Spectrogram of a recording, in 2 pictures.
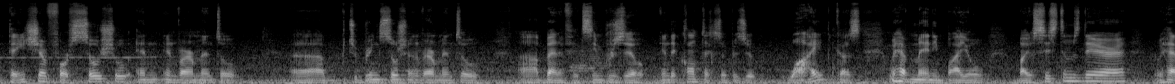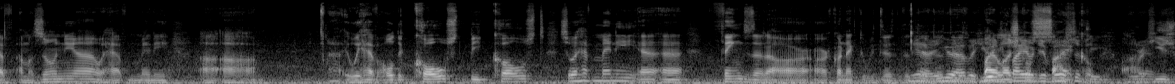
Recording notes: This podcast was recorded during the Circular Economy Forum of the Americas (#CEFA2019) in Medellin, Colombia.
